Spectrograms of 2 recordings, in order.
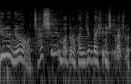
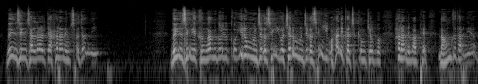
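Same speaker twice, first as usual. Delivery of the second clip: higher-pitched reproachful questioning; insistent, raised preaching voice; pointed challenge; 7 semitones higher, 5 dB louder than usual. Acted. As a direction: confront them as God calling out a believer. Voices God challenging the believer.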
